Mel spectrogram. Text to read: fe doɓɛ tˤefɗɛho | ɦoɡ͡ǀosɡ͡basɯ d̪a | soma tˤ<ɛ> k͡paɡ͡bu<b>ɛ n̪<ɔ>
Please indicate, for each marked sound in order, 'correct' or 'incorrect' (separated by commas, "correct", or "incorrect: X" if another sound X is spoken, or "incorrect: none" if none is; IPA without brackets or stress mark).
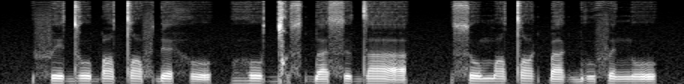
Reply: incorrect: e, incorrect: f, incorrect: o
